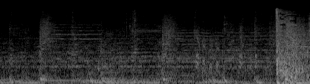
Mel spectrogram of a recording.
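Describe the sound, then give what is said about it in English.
A single sharp gunshot, the dealer being shot, cracks out near the end, a sudden loud burst that rises above a steady, murky backdrop of low rumbling and layered ambient tones. “Was that a gunshot? Yeah, they shot the dealer.”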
